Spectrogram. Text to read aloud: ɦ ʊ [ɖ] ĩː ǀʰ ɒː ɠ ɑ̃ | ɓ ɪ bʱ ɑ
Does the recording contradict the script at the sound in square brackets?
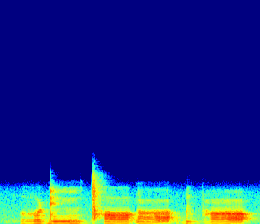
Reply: no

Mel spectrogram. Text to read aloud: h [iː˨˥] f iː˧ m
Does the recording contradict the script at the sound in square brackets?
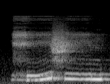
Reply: no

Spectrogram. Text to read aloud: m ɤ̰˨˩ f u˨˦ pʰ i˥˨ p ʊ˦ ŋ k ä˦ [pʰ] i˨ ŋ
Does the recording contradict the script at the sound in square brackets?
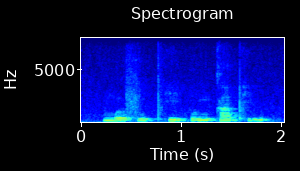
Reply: no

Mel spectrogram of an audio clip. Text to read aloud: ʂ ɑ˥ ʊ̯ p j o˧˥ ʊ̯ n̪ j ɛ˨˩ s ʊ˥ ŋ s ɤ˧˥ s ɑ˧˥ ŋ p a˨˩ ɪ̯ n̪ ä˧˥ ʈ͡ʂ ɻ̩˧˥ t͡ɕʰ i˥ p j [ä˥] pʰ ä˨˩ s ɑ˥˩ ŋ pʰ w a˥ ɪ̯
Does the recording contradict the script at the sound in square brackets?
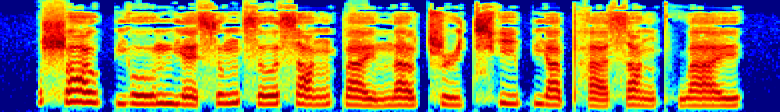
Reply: yes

